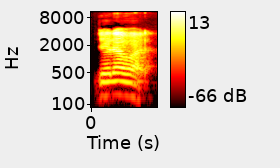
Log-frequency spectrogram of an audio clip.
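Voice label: "jerawat", Malay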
